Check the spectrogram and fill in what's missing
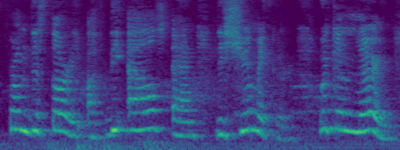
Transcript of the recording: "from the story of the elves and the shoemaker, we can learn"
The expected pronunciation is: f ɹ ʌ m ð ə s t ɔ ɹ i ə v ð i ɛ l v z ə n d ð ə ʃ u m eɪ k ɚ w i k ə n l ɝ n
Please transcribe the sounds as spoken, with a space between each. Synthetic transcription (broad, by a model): f ɹ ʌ m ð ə s t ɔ ɹ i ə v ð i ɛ l z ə n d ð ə ʃ u m eɪ k ɚ w i k ə n l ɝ n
